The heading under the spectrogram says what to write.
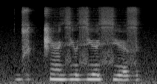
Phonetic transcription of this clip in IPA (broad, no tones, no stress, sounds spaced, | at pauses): d͡z ɵ ʈ t͡ʃ ɛ̃ zʲ ɤ zʲ ɛ sʲ ɛ z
